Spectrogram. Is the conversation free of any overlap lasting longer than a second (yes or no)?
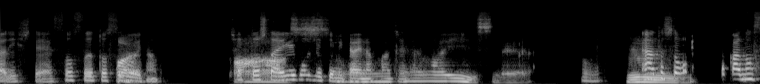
no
